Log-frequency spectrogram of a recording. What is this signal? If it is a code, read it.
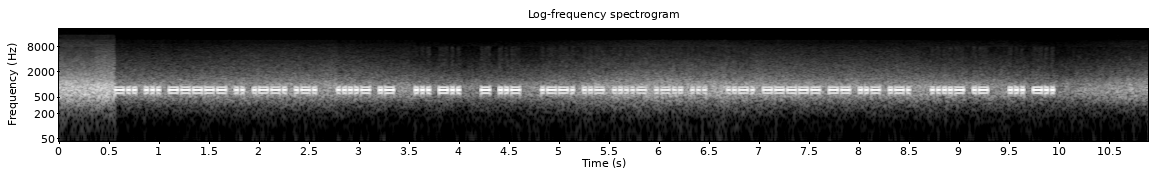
Morse code, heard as a keyed tone, machine-sent, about 40 wpm, 740 Hz, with radio static and a narrow filter. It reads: DS0IPR 4A SD TU PU4LS F0MUR 4A SD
